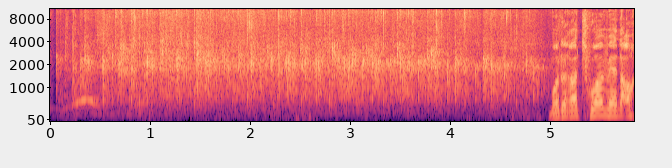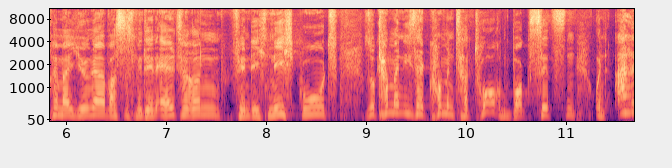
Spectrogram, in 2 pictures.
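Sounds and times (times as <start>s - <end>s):
audience applause: 0.0s - 5.5s
speech: 5.0s - 11.6s.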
